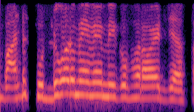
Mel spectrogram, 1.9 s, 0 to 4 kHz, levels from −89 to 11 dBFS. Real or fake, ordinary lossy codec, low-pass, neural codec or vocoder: real; none; 3.6 kHz; none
